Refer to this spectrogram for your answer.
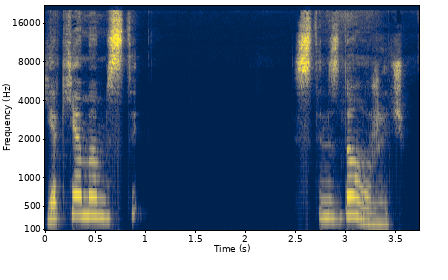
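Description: A woman's voice: high voice, moderate pace, warm tone, breathy edge. Woman voicing a flustered male mechanic. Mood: worried.

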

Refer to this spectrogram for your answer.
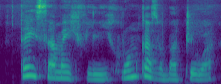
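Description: A woman reading a children's story aloud in a calm, gentle manner, at times dropping to a whisper. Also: fairly high pitch, normal speed, slightly rough.

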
